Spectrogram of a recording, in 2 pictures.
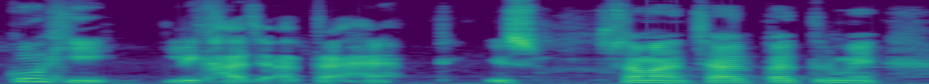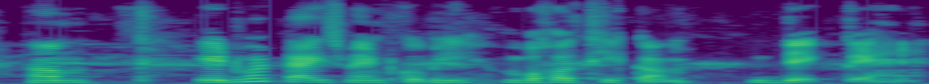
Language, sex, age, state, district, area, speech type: Hindi, male, 30-45, Uttar Pradesh, Sonbhadra, rural, spontaneous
